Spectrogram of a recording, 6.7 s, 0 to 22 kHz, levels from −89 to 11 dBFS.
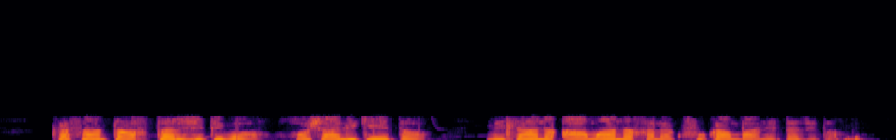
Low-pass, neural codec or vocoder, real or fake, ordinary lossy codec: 3.6 kHz; vocoder, 44.1 kHz, 128 mel bands every 512 samples, BigVGAN v2; fake; Opus, 24 kbps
